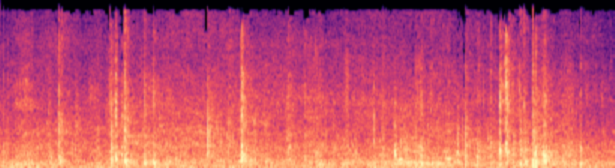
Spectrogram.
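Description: Skateboards rolling on smooth concrete, with a string of sharp clacks and knocks as boards strike the ground.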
